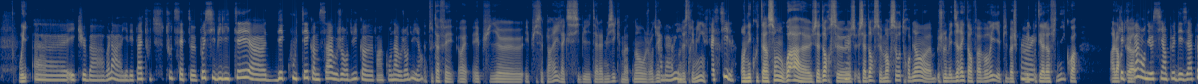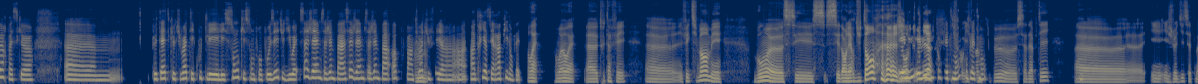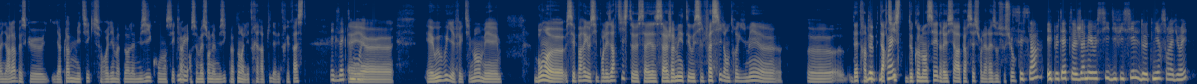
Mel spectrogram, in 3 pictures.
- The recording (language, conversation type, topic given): French, podcast, Comment trouvez-vous de nouvelles musiques en ce moment ?
- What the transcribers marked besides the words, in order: stressed: "d'écouter"; stressed: "facile"; stressed: "Waouh"; drawn out: "hem"; tsk; chuckle; drawn out: "Heu"; in English: "fast"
